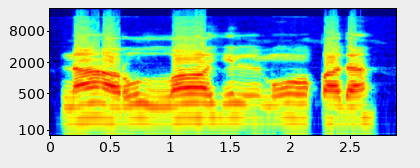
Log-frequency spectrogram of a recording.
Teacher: لفظ اللہ سے پہلے پیش ہے، اس لیے اللہ کا نام موٹا ہو رہا ہے. نار اللہ الموقدہ، موقدتو تھا، ہم آیت کر رہے ہیں اس لیے گولتا کو ہا ساکن بنا رہے ہیں.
